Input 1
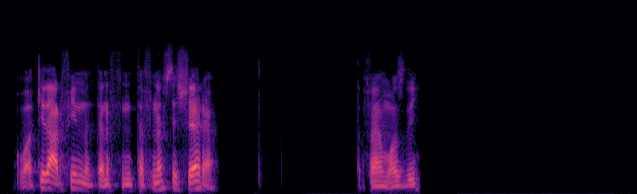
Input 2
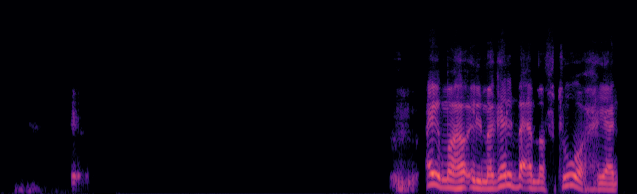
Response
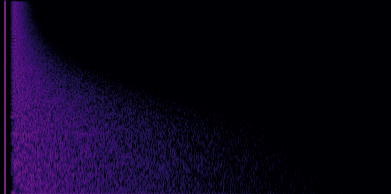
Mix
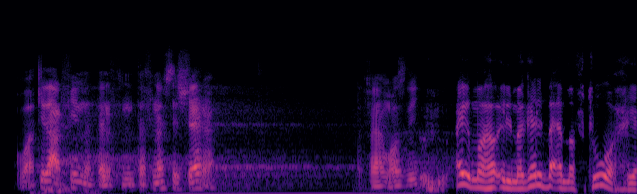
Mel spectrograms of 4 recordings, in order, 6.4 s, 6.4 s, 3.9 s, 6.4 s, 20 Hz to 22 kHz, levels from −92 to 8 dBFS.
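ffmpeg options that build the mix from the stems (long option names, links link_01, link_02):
-filter_complex "[0:a]highshelf=frequency=2200:gain=9.5,flanger=delay=20:depth=4.7:speed=1.9,volume=-6.5dB,asplit=2[link_01][link_02];[link_02]volume=-17dB[link_03];[1:a]acompressor=mode=upward:threshold=-35dB:ratio=2.5,adelay=300,volume=-5.5dB[link_04];[2:a]atrim=start_sample=2205[link_05];[link_03][link_05]afir=irnorm=-1:irlink=0[link_06];[link_01][link_04][link_06]amix=inputs=3:normalize=0,highshelf=frequency=3600:gain=-12"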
